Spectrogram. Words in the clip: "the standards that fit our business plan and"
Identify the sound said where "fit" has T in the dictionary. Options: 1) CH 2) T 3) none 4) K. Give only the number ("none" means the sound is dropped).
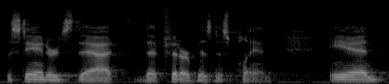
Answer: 2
